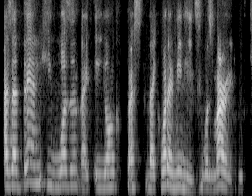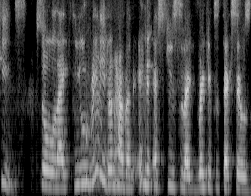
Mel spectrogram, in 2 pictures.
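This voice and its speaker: A woman host introducing a guest speaker at an unhurried pace, casual and loose, her speech full of "like". Her pitch sits in the middle range. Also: poor audio. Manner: casual, many "like" fillers.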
